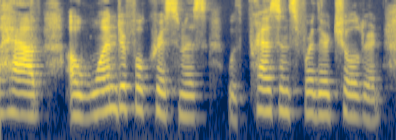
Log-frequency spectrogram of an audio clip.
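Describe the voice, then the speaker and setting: On a very clean recording with a silent background, a woman with an American accent uses an ordinary speaking voice at medium pitch, moderate pace and ordinary pitch variation. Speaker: charity outreach representative. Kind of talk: appeal speech to camera.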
